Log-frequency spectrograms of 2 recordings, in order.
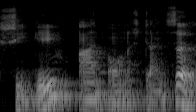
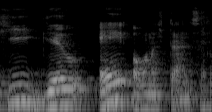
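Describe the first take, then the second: First: "an honest" joined, h silent; "an honest answer" said the right way; right article. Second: "a honest" with a sounded h; "a honest answer" said the wrong way; wrong article. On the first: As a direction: link "an" straight onto "honest". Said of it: "അല്ലാതെ ... എന്നല്ല". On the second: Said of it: "എന്നല്ല". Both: Shown as a demonstration.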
